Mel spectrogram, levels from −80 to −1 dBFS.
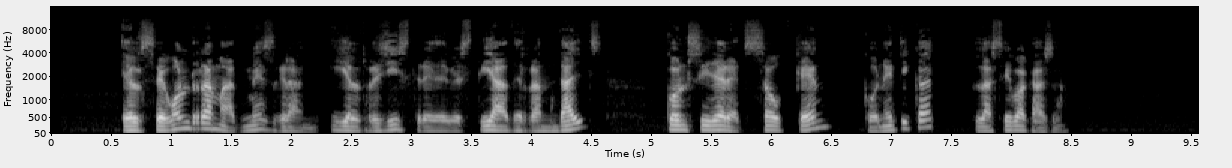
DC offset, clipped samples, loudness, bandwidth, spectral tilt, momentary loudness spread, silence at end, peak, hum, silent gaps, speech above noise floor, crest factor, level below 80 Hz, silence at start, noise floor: under 0.1%; under 0.1%; -27 LUFS; 11 kHz; -5.5 dB/octave; 12 LU; 1.15 s; -6 dBFS; none; none; 48 dB; 22 dB; -66 dBFS; 0.6 s; -75 dBFS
